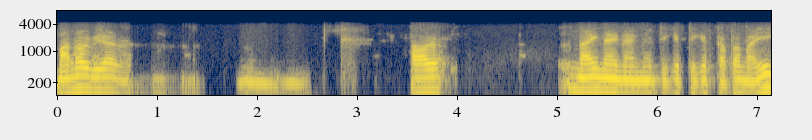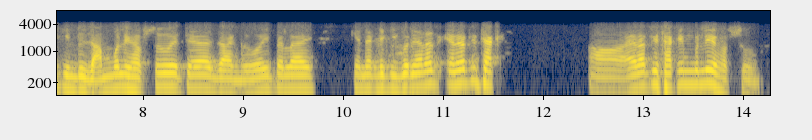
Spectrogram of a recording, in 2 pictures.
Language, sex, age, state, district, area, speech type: Assamese, male, 60+, Assam, Barpeta, rural, conversation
